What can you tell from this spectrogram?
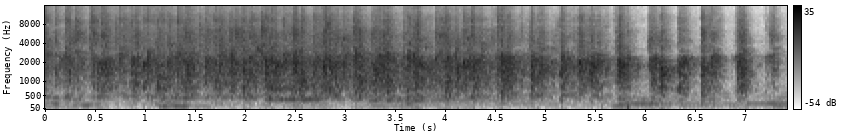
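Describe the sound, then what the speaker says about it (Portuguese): Church congregation applauding during an evening service, a dense sustained wash of clapping that breaks into more distinct claps toward the end, with faint voices underneath. "Você pode dar um aplauso a Jesus?"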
